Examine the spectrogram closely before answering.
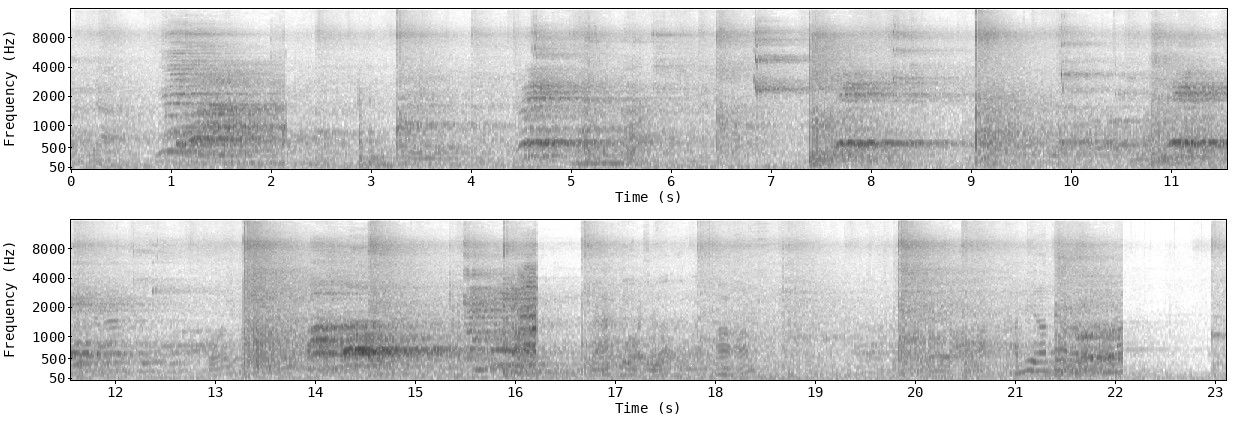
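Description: Young men shout and call out during play in an echoing hall.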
